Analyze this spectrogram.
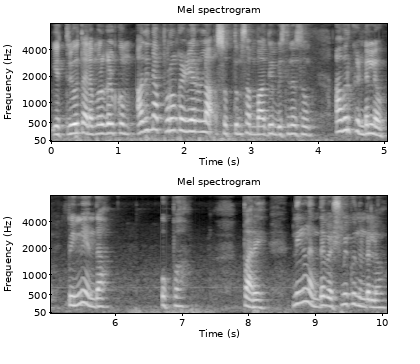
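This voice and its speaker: A woman's voice: on the high side, expressive, moderate pace, long pauses, dark tone, natural voice. A woman voicing a devoted, guilt-ridden young man in a spoken story, earnest and reassuring.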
